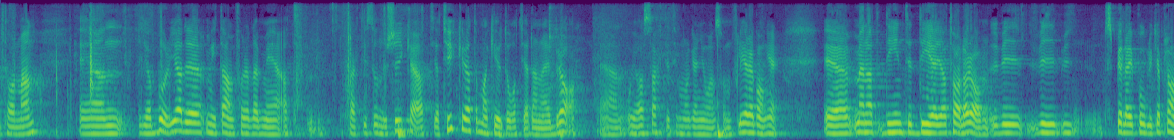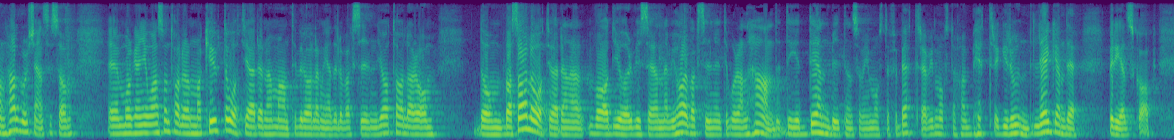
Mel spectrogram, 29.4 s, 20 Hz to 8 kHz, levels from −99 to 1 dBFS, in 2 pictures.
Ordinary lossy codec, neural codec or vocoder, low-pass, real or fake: none; none; 7.2 kHz; real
